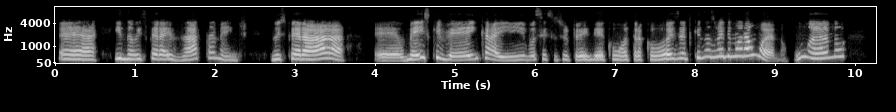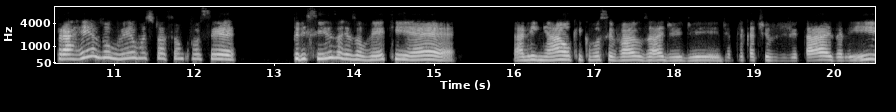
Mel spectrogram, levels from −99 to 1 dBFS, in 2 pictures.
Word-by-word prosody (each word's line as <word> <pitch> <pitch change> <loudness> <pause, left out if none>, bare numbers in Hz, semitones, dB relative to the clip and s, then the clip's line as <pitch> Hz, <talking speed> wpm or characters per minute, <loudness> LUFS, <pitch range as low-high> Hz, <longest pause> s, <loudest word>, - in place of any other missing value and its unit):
É, 250 -3 +2 0.2
e 290 0 +3
não 255 -1 0
esperar 260 0 0
exatamente, 235 0 -3 0.4
não 240 +2 -2
esperar, 260 +3 +5 0.4
eh, 180 0 +1
o - - -3
mês 245 - +3
que 345 - 0
vem 230 +2 0
cair 210 -9 -1
e - - -6
você 225 +4 -7
se 220 -2 -18
surpreender 220 +1 -1
com 240 - -6
outra 225 0 -3
coisa, 265 +7 +1
porque 330 +6 -4
nos 375 +2 -3
vai 405 +2 +1
demorar 430 +2 +3
1 - - +1
ano, - - -2
1 390 -2 -2
ano 325 +7 +1 0.4
pra 270 0 +6
resolver 320 0 0
uma 315 -1 -4
situação 285 -1 -6
que 285 - -15
você 270 -2 +1 0.7
precisa 285 +4 +1
resolver, 235 -3 -1
que 250 -2 0
é 225 0 +3 0.7
alinhar 205 +2 +2
o - - 0
que 225 - -10
que 200 - -11
você 210 0 -3
vai 200 +3 +2
usar 195 0 0
de 185 +1 -5
de 190 +3 -2
de 180 - -18
aplicativos 195 0 -8
digitais 180 +4 +1
ali, 195 +7 -2
240 Hz, 150 wpm, -26 LUFS, 210-280 Hz, 0.7 s, pra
